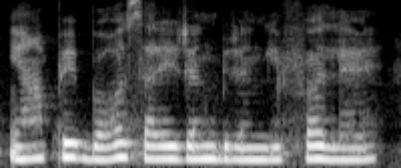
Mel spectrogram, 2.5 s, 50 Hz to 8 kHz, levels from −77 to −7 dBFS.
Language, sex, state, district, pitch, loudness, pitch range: Hindi, female, Jharkhand, Deoghar, 220 Hz, -14 LUFS, 215-230 Hz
